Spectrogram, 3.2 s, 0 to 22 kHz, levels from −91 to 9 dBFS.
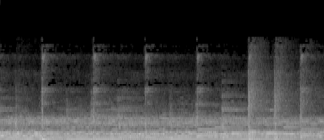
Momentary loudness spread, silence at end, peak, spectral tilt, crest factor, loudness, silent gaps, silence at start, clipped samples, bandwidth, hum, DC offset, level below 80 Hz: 2 LU; 0 s; -6 dBFS; -5.5 dB/octave; 16 dB; -23 LUFS; none; 0 s; under 0.1%; 15.5 kHz; none; under 0.1%; -38 dBFS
